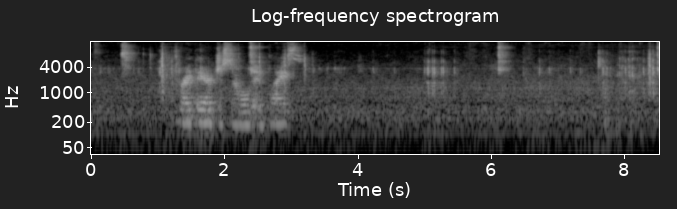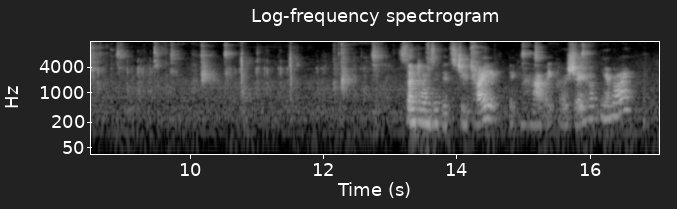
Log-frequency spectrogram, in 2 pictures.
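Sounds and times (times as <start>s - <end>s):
clicks and taps of knitting loom: 0.1s - 1.4s, 5.0s - 12.9s.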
